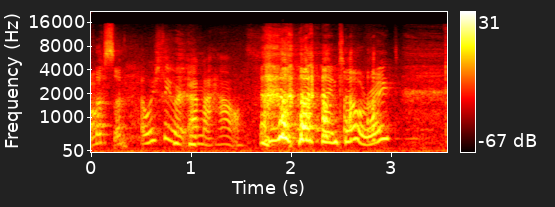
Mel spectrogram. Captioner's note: laughing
